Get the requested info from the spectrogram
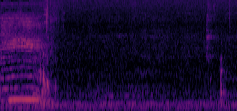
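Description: A dog whines once, a short rising cry that ends about half a second in.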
